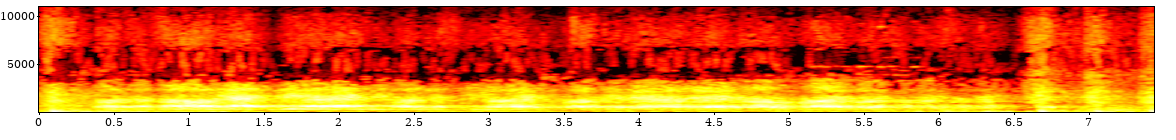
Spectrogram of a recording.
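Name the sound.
football fans chanting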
